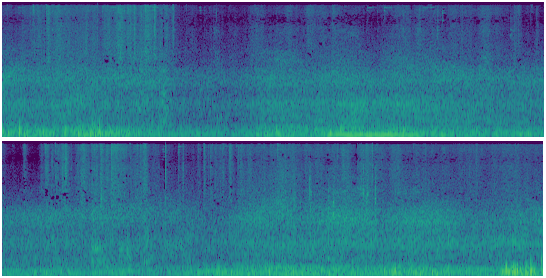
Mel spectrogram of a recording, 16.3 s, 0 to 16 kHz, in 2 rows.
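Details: Dogs at play outdoors on Thanksgiving Day 2018: Renascence Bulldogge puppies Rekkr and Magi romping with Blue Bay Shepherd Kurgan and German Shepherd Lobo. Low, rough canine whimpers and grumbles come in bursts over steady background rustle, with brief human speech.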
